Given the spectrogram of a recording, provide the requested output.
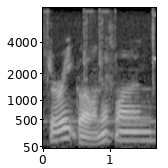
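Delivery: drawn-out condescending lilt; patronizing. Acted. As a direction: stretch it out as if to a small child. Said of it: "my most patronizing voice".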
